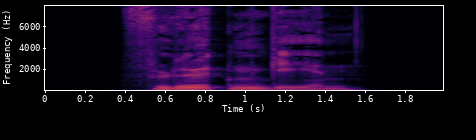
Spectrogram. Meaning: to be lost, to be gone
- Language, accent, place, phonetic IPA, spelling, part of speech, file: German, Germany, Berlin, [ˈfløːtn̩ ˈɡeːən], flöten gehen, verb, De-flöten gehen.ogg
